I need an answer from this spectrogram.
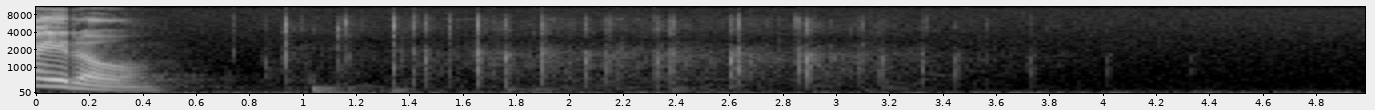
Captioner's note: attendees applauding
